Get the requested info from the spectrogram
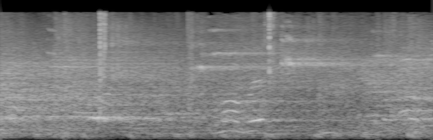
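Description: A basketball bouncing on a court floor, with sharp knocks about a second in and again near three seconds, over the voices of players and spectators.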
